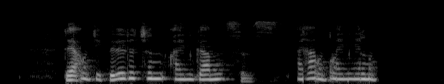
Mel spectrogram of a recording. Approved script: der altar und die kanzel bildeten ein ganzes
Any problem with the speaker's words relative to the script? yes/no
yes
